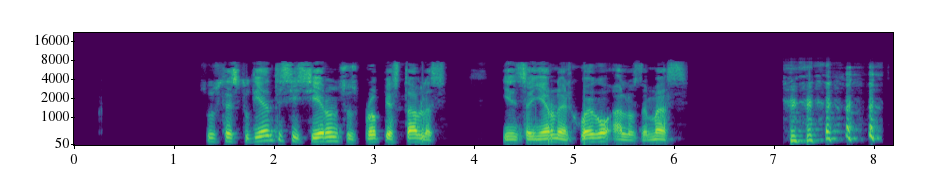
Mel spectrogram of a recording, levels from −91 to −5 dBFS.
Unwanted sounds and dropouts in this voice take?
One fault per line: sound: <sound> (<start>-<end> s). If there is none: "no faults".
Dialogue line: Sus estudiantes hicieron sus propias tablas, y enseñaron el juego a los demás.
sound: laugh (7.1-8.1 s)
